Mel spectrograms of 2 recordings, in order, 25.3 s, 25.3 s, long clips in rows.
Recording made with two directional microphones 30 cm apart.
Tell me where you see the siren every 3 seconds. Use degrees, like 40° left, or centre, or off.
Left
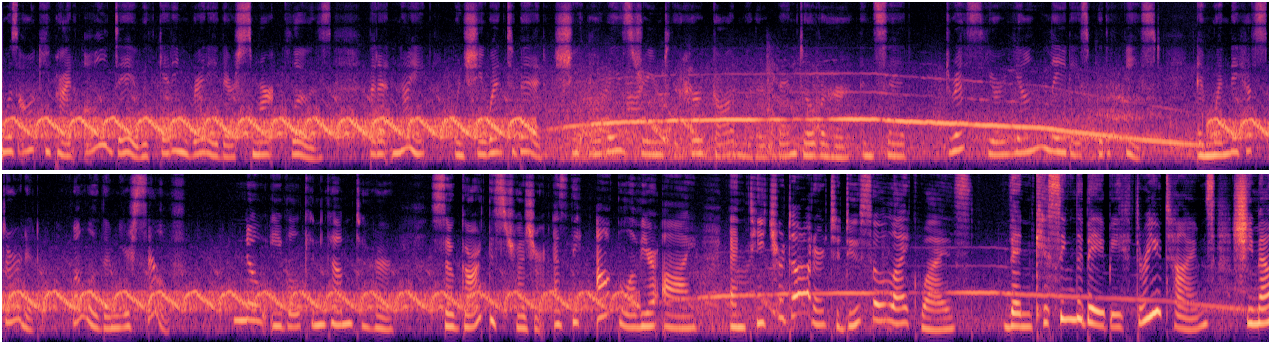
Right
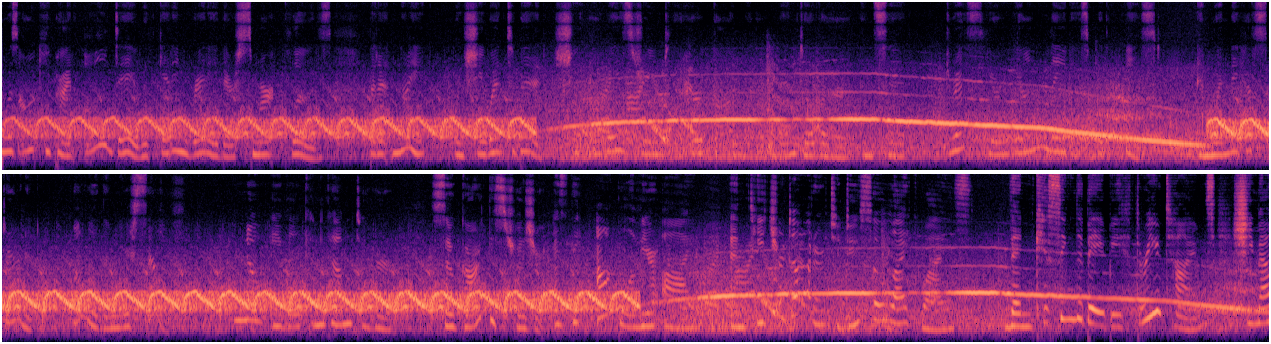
40° left, 30° left, 20° left, centre, 20° right, 30° right, 40° right, 50° right, 50° right.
